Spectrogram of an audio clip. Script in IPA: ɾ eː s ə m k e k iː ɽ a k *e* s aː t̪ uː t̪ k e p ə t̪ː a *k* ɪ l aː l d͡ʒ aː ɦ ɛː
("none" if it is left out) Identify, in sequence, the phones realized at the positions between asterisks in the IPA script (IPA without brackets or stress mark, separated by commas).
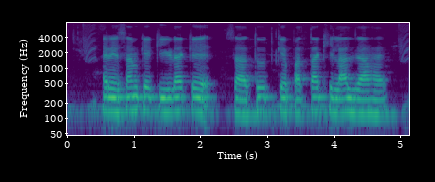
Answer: e, kʰ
